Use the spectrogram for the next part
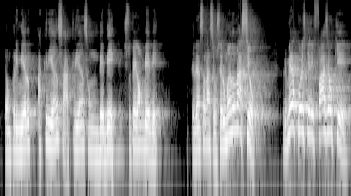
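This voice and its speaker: A man teaching a grammar lesson for exams, energetic and playful, stretching out key words. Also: a little high, fast, big-room sound. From southern Brazil. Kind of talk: exam-prep grammar lesson.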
